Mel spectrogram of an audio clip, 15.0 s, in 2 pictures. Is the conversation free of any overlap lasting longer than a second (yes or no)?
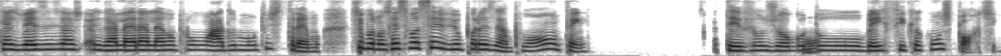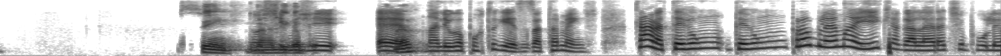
no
